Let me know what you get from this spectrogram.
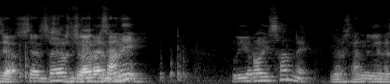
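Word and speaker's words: Sané: Kayaknya kan dia koma atas itu baca Sane. Biasanya kalau orang Jerman kalau dia belakangnya enggak ada E, di huruf di huruf kalimat belakangnya itu enggak ada E kayak gitu jadi E bacanya.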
